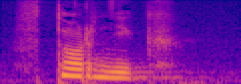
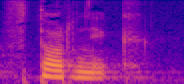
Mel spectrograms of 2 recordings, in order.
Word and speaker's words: Вторник: Dienstag heißt Вторник. – Вторник. – Ja, wird vorne mit W, T geschrieben, aber W wird wie F auf, ausgesprochen. Вторник.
